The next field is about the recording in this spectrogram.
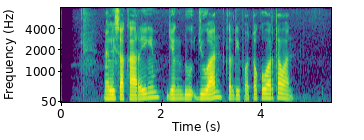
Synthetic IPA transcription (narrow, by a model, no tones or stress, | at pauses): melisakaɾiŋd͡ʒɨŋdud͡ʒuankɨrdipɔ̰t̪ɔkuwart̪awan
